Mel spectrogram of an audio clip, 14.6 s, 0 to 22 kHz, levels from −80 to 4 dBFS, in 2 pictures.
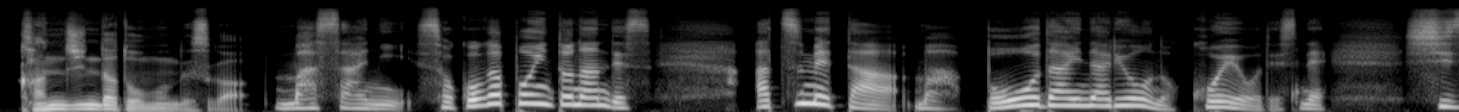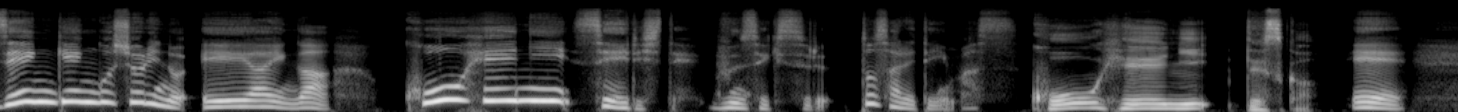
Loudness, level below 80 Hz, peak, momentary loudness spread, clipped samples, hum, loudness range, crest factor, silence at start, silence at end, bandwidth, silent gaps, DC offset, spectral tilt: -17 LUFS; -50 dBFS; 0 dBFS; 17 LU; under 0.1%; none; 7 LU; 16 dB; 0.1 s; 0.3 s; 15.5 kHz; none; under 0.1%; -5.5 dB/octave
